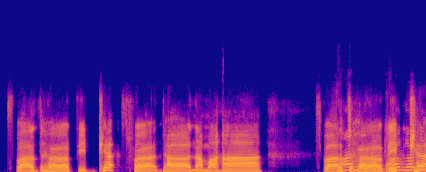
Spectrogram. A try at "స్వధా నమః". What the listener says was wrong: ధానుదాత్తం చెబుతున్నారు. రెండోది స్వధా గట్టిదాత్తం చెప్పండి సారు.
